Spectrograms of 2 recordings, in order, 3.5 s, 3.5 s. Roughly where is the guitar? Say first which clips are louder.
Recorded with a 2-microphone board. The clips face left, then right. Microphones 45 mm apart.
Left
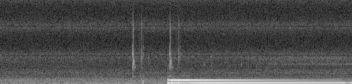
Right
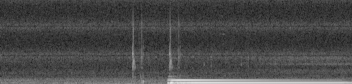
Left 1 dB; left.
